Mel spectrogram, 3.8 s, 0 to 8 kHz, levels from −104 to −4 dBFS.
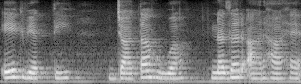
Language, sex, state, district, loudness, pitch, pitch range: Hindi, male, Chandigarh, Chandigarh, -16 LUFS, 210 Hz, 195-225 Hz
